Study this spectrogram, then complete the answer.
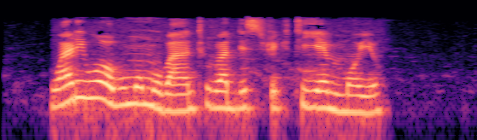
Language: Ganda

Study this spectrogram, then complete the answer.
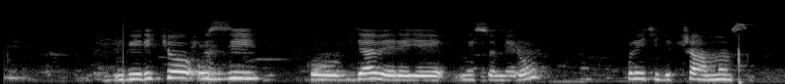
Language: Kinyarwanda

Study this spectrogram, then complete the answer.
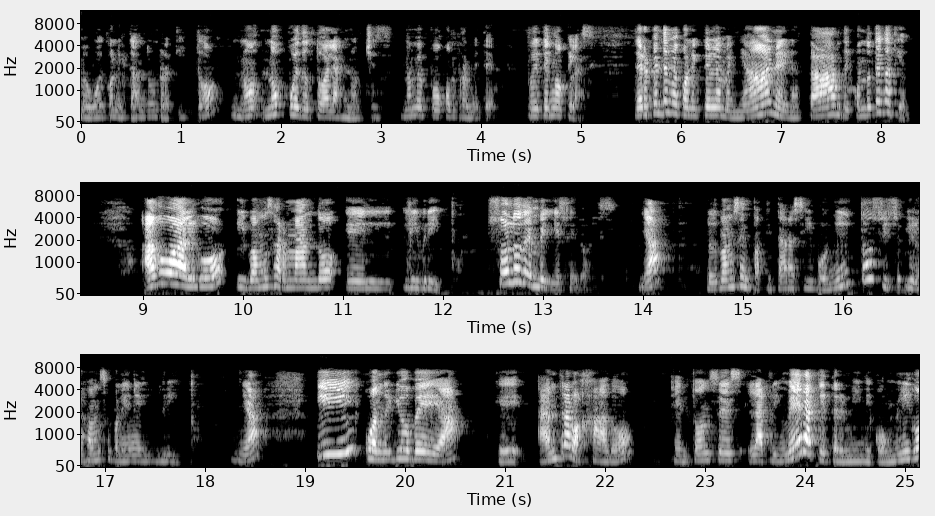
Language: Spanish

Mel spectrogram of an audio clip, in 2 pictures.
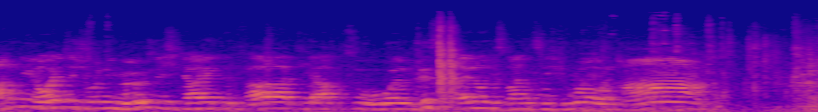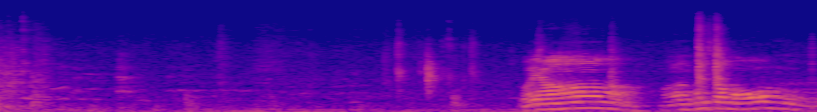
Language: German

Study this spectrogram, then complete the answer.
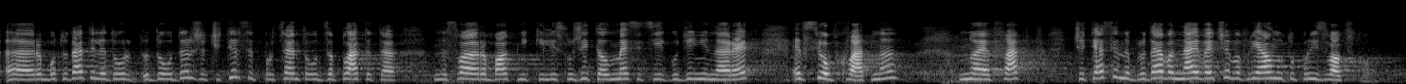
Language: Bulgarian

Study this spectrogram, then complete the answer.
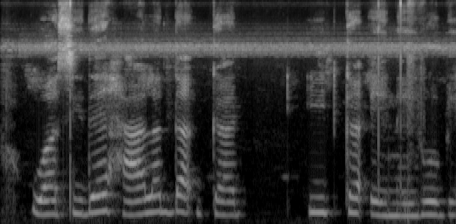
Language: Somali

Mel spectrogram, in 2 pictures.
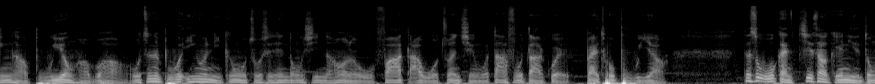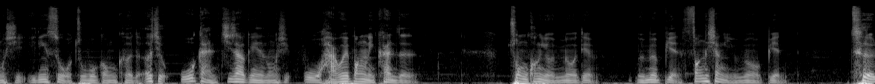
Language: Chinese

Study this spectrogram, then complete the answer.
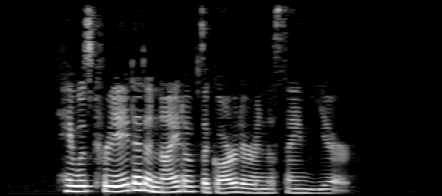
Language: English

